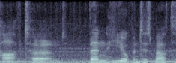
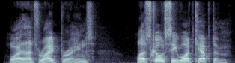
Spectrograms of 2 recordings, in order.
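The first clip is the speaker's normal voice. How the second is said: louder, decisive father; brisk and concerned; Jeff, firm; 4 dB louder than usual. Acted. Jeff to Brains, deciding to check on John.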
